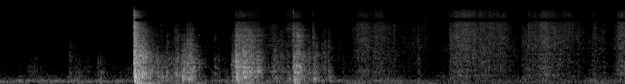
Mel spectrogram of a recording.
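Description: A single sharp plastic clack about a second in as a clear plastic storage drawer is pushed shut, followed by a few shorter knocks and then the crinkling rustle of small plastic bags being handled.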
